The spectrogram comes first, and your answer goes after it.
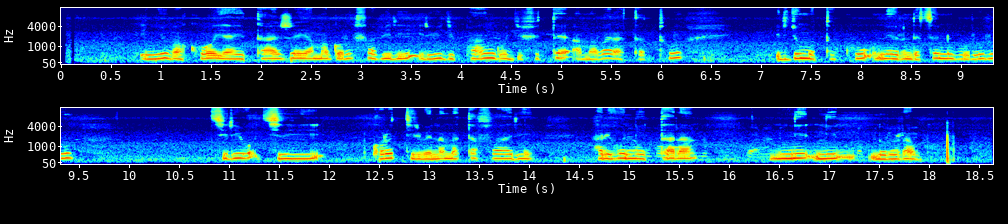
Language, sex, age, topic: Kinyarwanda, female, 18-24, finance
